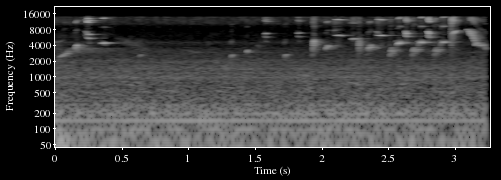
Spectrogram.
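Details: European goldfinch from Seville giving a few scattered thin high chirps, then a quickening burst of tinkling twittered notes in the last second and a half, with a faint low hum.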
